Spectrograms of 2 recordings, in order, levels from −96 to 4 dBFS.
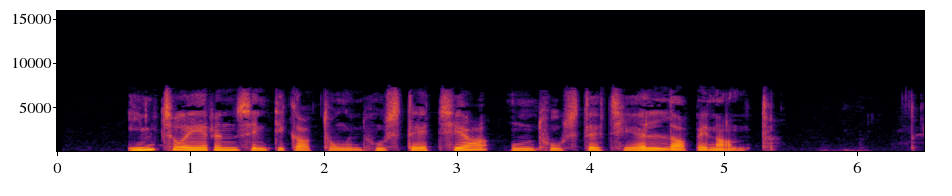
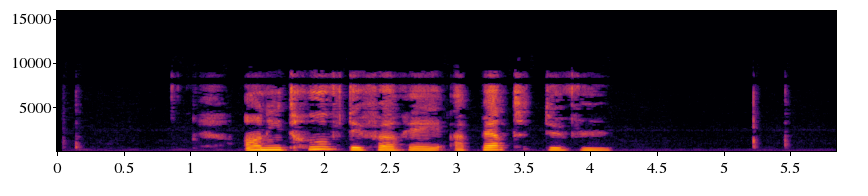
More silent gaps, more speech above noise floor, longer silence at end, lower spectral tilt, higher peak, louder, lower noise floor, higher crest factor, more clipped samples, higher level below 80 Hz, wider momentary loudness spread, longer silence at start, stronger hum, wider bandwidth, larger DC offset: neither; second, 42 dB vs 54 dB; second, 1.15 s vs 1.7 s; first, -6.5 dB/octave vs -4.5 dB/octave; about the same, -6 dBFS vs -4 dBFS; second, -25 LUFS vs -22 LUFS; second, -66 dBFS vs -76 dBFS; about the same, 18 dB vs 22 dB; neither; about the same, -70 dBFS vs -70 dBFS; second, 9 LU vs 24 LU; second, 0.55 s vs 1.1 s; neither; second, 7.4 kHz vs 9.4 kHz; neither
